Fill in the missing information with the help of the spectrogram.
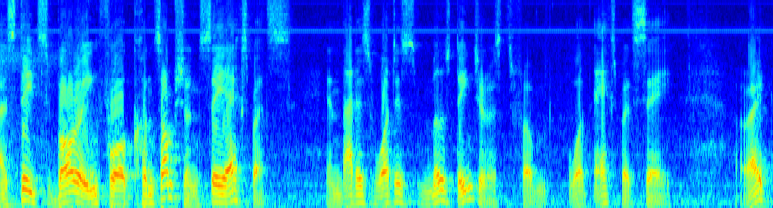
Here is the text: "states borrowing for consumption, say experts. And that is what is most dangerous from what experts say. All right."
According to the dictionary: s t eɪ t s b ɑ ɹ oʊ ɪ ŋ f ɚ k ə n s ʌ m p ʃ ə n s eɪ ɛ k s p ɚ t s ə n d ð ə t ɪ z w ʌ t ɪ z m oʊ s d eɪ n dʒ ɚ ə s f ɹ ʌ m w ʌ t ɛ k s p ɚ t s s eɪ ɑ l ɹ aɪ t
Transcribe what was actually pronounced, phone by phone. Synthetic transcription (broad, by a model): s t eɪ t s b ɑ ɹ oʊ ɪ ŋ f ɚ k ə n s ʌ m p ʃ ə n s eɪ ɛ k s p ɚ t s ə n ð ə t ɪ z w ʌ t ɪ z m oʊ s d eɪ n dʒ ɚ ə s f ɹ ʌ m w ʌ t ɛ k s p ɚ t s s eɪ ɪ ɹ aɪ t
